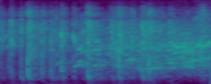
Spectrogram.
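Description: Quick, irregular taps of shoes striking the floor in dance footwork, then a swell of studio audience applause in the second half.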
